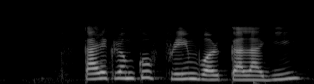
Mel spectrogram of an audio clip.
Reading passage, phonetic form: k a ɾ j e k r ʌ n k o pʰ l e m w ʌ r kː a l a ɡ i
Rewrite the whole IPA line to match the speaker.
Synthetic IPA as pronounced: k a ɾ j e k r ʌ m k o pʰ r e m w ʌ r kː a l a ɡ i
